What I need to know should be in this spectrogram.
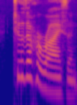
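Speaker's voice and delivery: plain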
